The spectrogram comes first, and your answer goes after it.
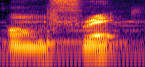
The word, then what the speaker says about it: onfre: To make this negative, we use a double M and pronounce it as onfre.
